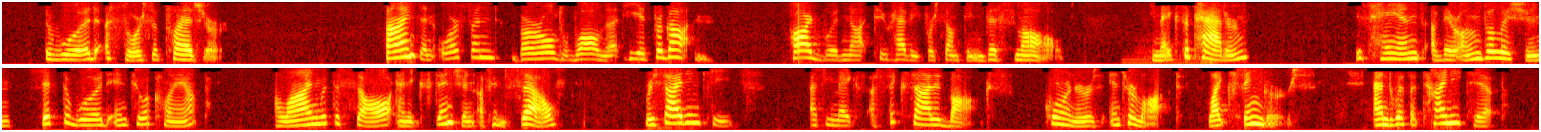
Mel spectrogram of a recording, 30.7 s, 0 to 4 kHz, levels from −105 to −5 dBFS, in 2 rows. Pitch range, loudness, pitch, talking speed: 175-250 Hz, -28 LUFS, 210 Hz, 125 wpm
